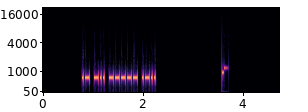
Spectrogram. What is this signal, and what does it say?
Morse code, heard as a keyed tone, about 40 wpm, 700 Hz. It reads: AD0L
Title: USA Call Signs - 4 Characters - 3x Character Spacing - 40wpm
